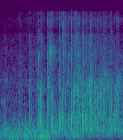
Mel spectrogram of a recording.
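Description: A group of people clapping, scattered hand claps starting about half a second in and growing denser.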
